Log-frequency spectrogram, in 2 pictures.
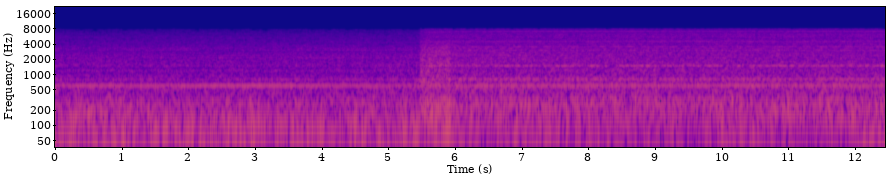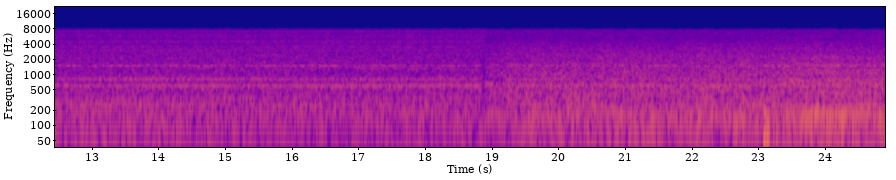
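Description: A jet aircraft's engines hum steadily with a high whine.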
